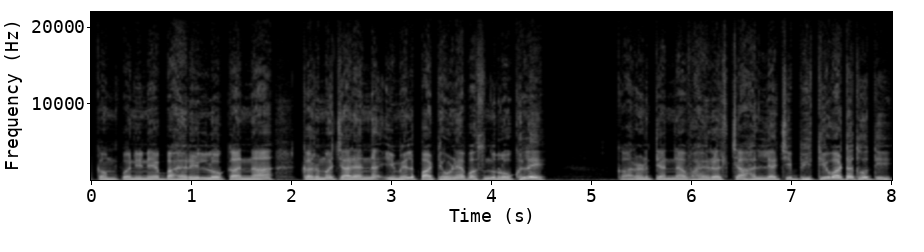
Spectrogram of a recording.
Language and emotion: Marathi, fearful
